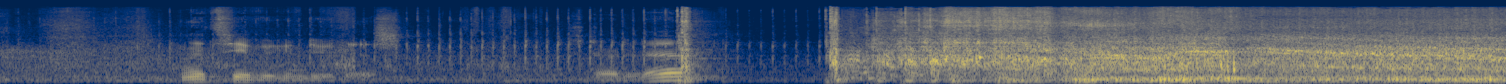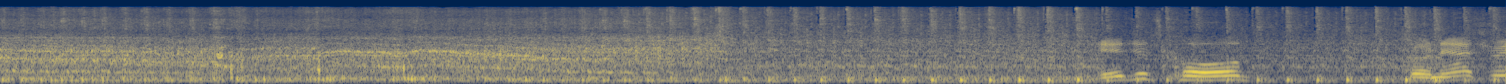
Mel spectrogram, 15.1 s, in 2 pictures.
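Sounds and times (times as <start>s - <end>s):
cold engine running roughly: 3.8s - 15.0s.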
